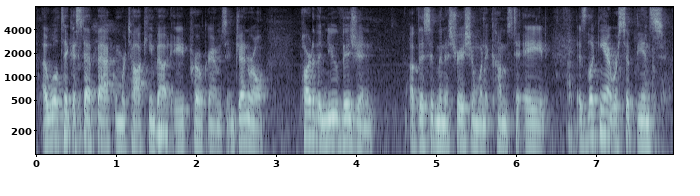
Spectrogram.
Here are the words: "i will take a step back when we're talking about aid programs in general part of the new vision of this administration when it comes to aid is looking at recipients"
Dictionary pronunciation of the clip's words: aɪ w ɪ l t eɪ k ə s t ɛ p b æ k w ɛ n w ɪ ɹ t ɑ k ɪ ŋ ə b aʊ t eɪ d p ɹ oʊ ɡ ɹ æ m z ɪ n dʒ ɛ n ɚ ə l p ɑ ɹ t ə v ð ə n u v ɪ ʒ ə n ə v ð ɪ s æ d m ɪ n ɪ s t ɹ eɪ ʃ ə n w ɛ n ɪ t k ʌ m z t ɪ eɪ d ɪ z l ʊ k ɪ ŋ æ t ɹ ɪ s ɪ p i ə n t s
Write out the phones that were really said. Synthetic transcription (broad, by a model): aɪ w ɪ l t eɪ k ə s t ɛ p b æ k w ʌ n w ɪ ɹ t ɑ k ɪ ŋ ə b aʊ t eɪ d p ɹ oʊ ɡ ɹ æ m z ɪ n dʒ ɛ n ɚ l p ɑ ɹ t ə v ð ə n u v ɪ ʒ ə n ə v ð ɪ s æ d m ɪ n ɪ s t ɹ eɪ ʃ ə n w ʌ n ɪ t k ʌ m z t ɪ eɪ d ɪ z l ʊ k ɪ ŋ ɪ t ɹ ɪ s ɪ p i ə n t s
